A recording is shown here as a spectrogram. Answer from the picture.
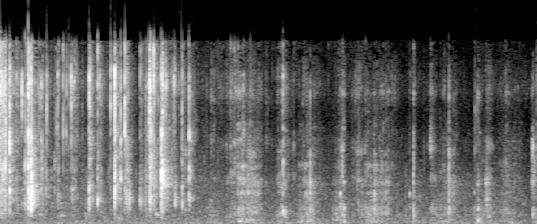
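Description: A person biting and chewing a crisp toasted bread snack. Dense crunching in the first two seconds gives way to softer, intermittent chewing crackles.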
